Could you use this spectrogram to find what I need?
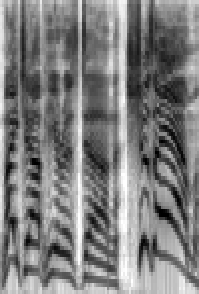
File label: "victory", super hero speech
